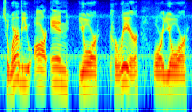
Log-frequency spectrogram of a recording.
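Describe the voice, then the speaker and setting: A man in his thirties hosting a fishing channel, explaining gear to the camera in a casual, energetic, plain-spoken way from a boat on a lake. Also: medium pitch, a little slow, muffled recording. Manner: energetic, plain-spoken, lots of "right?" and "okay?". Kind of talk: casual instructional talk to camera. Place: outdoors on a boat on a lake at sunset. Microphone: camera in front at close range.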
